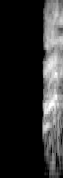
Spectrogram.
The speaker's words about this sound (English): Wow. Bless you. It knew I was going to sneeze. How did it do that?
